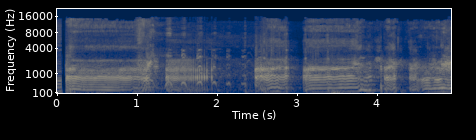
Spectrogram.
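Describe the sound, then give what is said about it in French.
A small pet dog whines and growls in several drawn-out, wavering bursts separated by brief pauses, fairly loud and with no one talking over it. “C'est mon petit chien.”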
